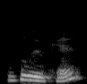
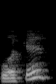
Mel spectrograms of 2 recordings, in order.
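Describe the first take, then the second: First: The first part sounds like 'blue', with a long vowel. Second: The first part sounds like 'blook', as in 'book'. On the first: The speaker calls it right. "but it is pronounced BlueKit" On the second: The speaker calls it wrong. "I've been calling it Blookit"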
